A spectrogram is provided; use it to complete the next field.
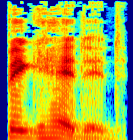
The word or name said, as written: bigheaded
